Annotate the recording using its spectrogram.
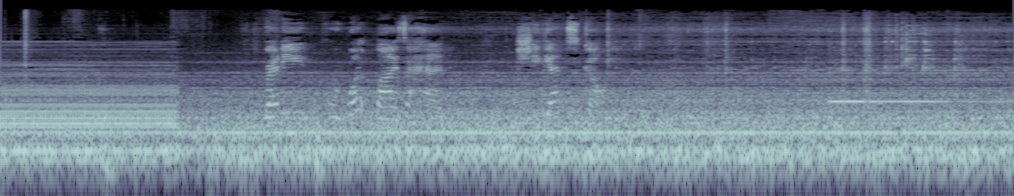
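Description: Steady engine and road drone inside a vehicle's cabin while driving at speed, with a radio programme playing over it: a held chord in the first two seconds, then scattered short tones.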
